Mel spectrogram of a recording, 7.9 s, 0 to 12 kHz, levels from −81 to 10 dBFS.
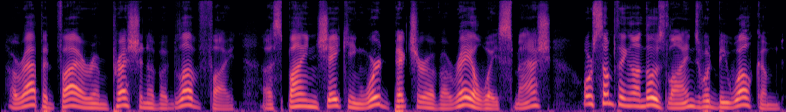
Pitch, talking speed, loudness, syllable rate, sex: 160 Hz, 190 wpm, -19 LUFS, 5.6 syllables/s, male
